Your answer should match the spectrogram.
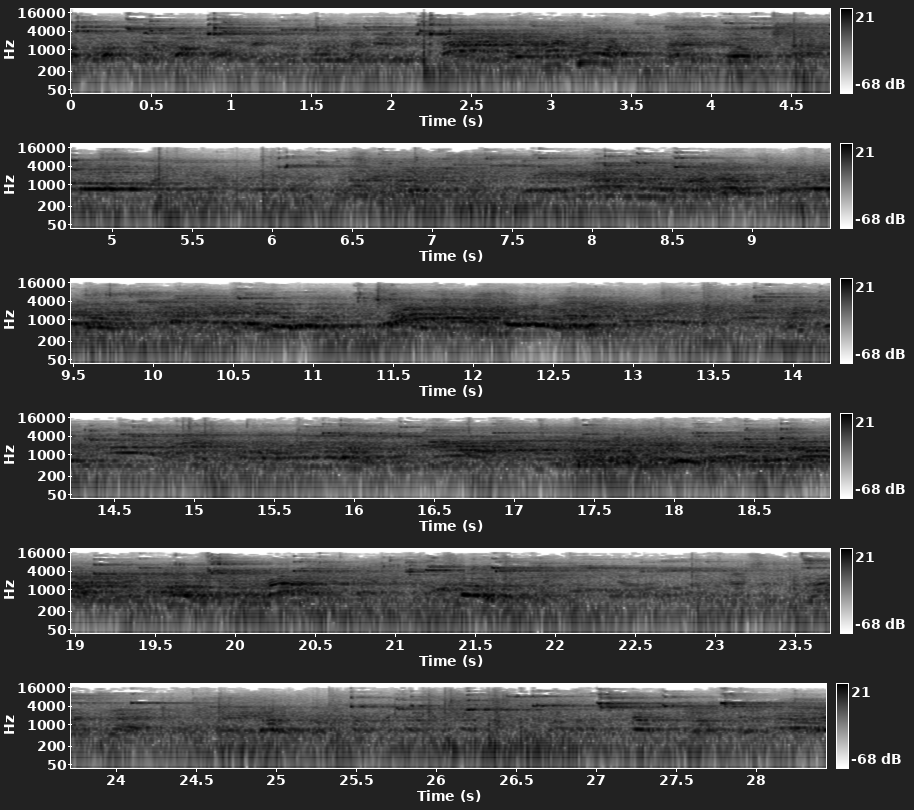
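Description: Basketball being dribbled and bounced on a hardwood gym floor, with indistinct voices of players and onlookers calling out, all echoing in a large hall.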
